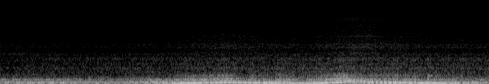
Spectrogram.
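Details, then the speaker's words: 2006 Subaru Outback XT started right after an oil change with oil at the full mark: smooth, even low rumble that picks up slightly after start and settles, no ticks or knocks; engine starts beautifully and runs healthy at idle. "So now we'll fire it up and make sure it runs really good. Okay, so let's start. Starts up beautifully."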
